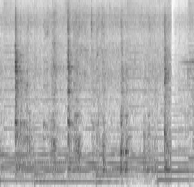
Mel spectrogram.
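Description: A spoon knocks and scrapes repeatedly against a pan as turmeric and ginger-garlic paste are stirred with carrots. A soft sizzle and a steady low hum run underneath.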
